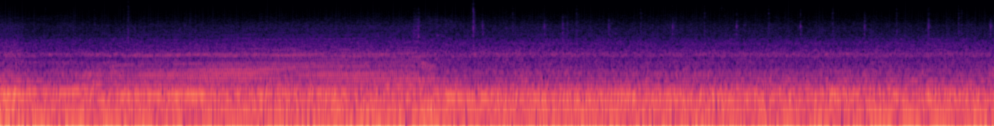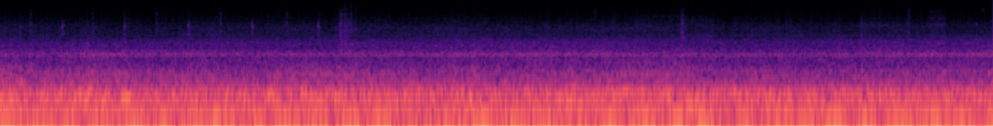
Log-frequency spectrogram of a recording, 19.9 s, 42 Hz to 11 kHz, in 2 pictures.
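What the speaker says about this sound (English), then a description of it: "Not sure how well you guys can hear the intake or the exhaust in the back" BMW F30 four-cylinder with a stage 1 tune, intake and exhaust humming as a steady, loud low-pitched drone from inside the moving car, with a brief rise in engine pitch early on and no talking.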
